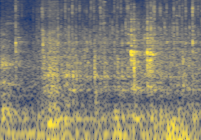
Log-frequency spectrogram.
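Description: Faint mechanical ticking from a road bike's drivetrain as the crank is handled.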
